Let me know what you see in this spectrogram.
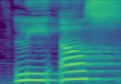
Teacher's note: shadnya berdesis karena shad namanya shofir artinya ada desisan seperti suara angsa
